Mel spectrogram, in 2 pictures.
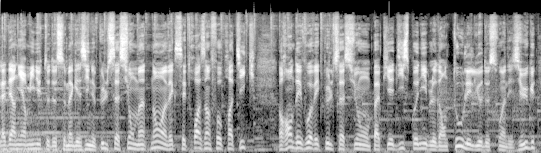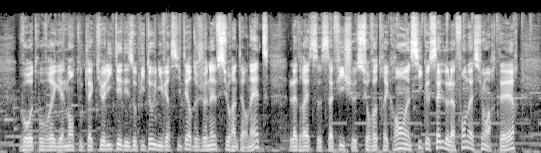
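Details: Adult male presenter; normal speech.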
